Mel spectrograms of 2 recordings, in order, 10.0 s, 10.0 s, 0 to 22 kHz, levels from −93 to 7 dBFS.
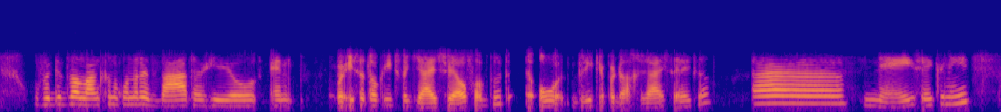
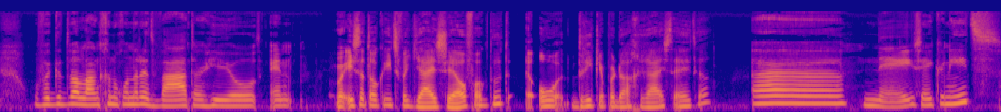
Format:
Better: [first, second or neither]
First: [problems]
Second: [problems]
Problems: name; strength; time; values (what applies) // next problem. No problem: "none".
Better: second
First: phone-call audio; poor line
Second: none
